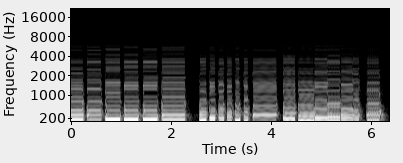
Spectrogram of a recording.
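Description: Yamaha TG77 FM tone generator playing a bright sawtooth tone from three operators, two of them with phase sync off, so each note starts at a different point in its cycle and varies in tone and loudness: a dynamic and interesting sound. The same note is played repeatedly about twice a second, then after a short break comes a quick run of short lower notes and a few longer notes at changing pitches.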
